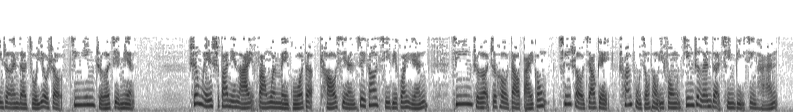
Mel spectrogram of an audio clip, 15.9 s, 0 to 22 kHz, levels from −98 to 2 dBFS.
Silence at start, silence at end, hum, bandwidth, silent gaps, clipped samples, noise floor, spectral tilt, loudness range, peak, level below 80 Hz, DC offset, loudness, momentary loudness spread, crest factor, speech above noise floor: 0 s; 0.3 s; none; 6 kHz; none; under 0.1%; -54 dBFS; -5.5 dB/octave; 2 LU; -4 dBFS; -52 dBFS; under 0.1%; -22 LUFS; 5 LU; 18 dB; 32 dB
